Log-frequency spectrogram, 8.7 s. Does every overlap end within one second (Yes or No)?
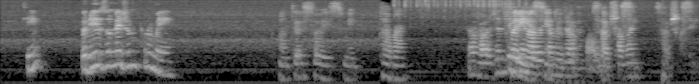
No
